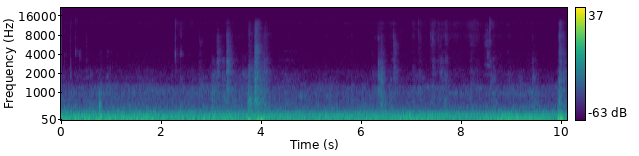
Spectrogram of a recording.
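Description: Freight cars of a Norfolk Southern manifest train rolling past: a steady low rumble of steel wheels on rail, with scattered clanks and knocks, the loudest about four seconds in and just before the end.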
